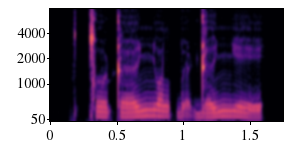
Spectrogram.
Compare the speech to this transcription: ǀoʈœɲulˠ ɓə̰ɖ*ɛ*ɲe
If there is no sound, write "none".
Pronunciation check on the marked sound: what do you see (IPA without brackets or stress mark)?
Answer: ə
